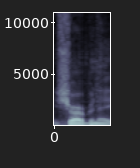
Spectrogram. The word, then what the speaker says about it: Charbonnet: The same kind of reason I liked, was it Charbonnet, however you say his name? Right, Charbonnet, yeah.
